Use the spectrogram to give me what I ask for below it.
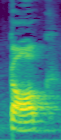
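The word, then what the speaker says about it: talk: Silent letter L, could, should, odd, काम, balm, palm, इन सारे words में एल लेटर साइलेंट है। कुछ और वर्ड्स को देख लीजिए, फॉक, टॉक, वॉक, काफ, हाफ, इनके प्रोनंसिएशन को सिंप्लीफाई करने के लिए एल लेटर को साइलेंट किया गया है।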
